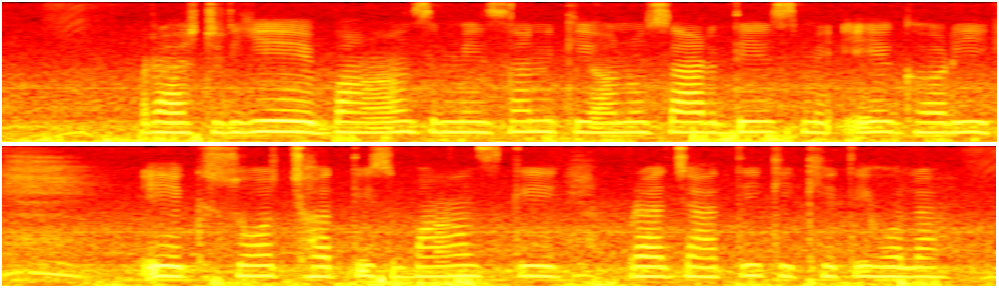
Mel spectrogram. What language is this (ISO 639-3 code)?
bho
